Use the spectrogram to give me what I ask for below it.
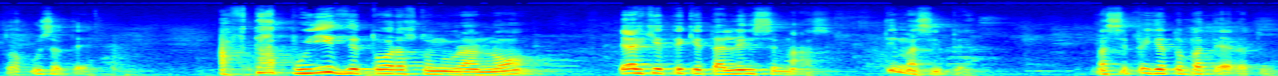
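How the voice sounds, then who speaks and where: A male preacher delivers a sermon, repeating phrases for emphasis and weaving in scripture. His voice sits high and has a gravelly edge. The room around him is echoey. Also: expressive, pauses often, a little mellow. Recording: roomy echo.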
